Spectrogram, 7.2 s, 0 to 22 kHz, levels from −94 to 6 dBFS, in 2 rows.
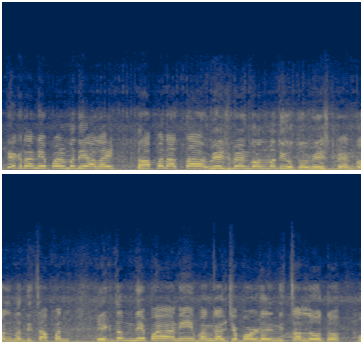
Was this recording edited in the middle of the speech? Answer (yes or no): no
